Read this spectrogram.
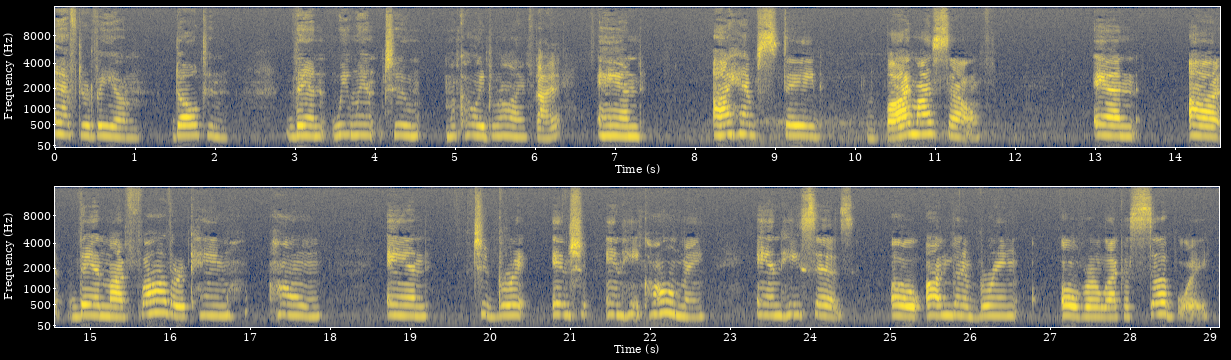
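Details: Speech of an adult woman with congenital cerebral palsy, wheelchair user, described as shy and hardly able to answer back; possible mild dysarthria, speech not explicitly described as disordered.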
